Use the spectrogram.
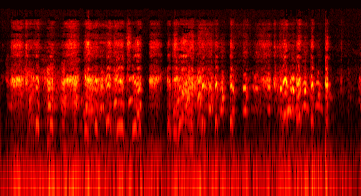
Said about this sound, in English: What the hell is happening here? That chicken is kicking that guy's ass. Oh! Oh, no. Look at it. Now he's in fight mode.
